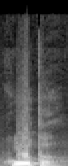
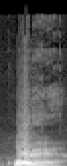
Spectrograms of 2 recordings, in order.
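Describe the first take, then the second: First: "quarter" with no R sound; British "quarter", crisp hard T; British pronunciation. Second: "quarter" with R sounded and T turned to r; loud, falling American "quarter"; American pronunciation. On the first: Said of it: "영국에서는 quarter". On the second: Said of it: "미국식". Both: Shown as a demonstration.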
